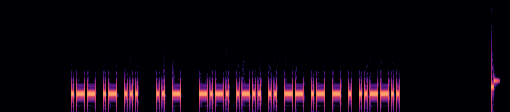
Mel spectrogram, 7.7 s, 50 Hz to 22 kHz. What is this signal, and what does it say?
Morse code, heard as a keyed tone, about 32 wpm, 700 Hz. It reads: WAS IT CLIMATE?
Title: Sentences from Top 1600 Words 30wpm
